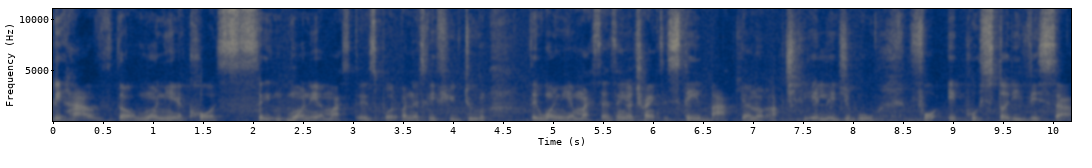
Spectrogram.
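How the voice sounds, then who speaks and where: A woman speaks with a very deep, low pitch and ordinary variation in tone. Noticeable background noise runs behind her. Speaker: student vlogger. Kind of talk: casual vlog talk. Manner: fast; animated.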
